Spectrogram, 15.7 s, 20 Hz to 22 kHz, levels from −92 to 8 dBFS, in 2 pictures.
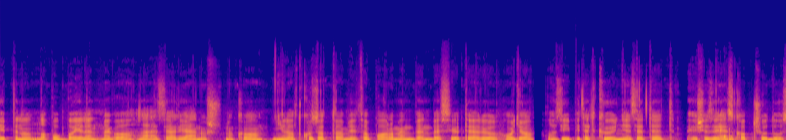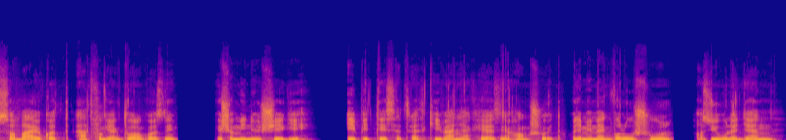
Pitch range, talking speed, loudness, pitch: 75-85 Hz, 155 wpm, -21 LUFS, 80 Hz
